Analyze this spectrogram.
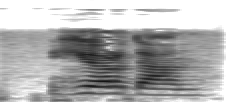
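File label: "йӧрдан" Komi, female; audio dict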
